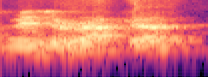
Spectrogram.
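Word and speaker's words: Misuraca: and i'll tell you my last name and pronounce mizaraka but it's m as in mary i says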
